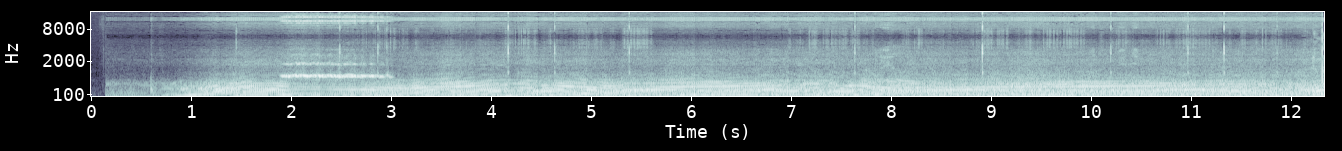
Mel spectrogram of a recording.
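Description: A Toyota GT86 sports car with a 200-horsepower Subaru flat-4 engine starts up and drives, its engine note rising and falling through revs in a loud, steady drone close by, with a brief tone near the start.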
